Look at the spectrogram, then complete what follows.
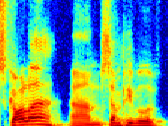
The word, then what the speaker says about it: Skola: guess scholar and um it's kind of like a like a scholar like as in like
